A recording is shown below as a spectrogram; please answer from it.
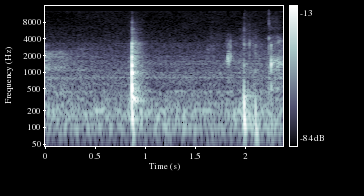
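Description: The last of a milk stout being poured faintly from a can into a glass, with a single sharp tap a little under a second in and a smaller click near the end.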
